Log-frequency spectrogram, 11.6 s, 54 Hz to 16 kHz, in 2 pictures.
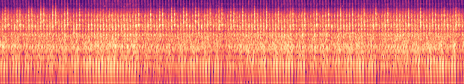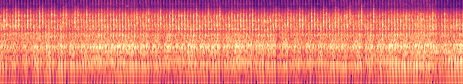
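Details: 2001 VW Transporter T4 1.9 TD diesel idling with a sharp, rapid metallic knock riding steadily over the idle. A head fault was first suspected; teardown found big-end bearing surfaces almost gone on clean journals: rod knock.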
